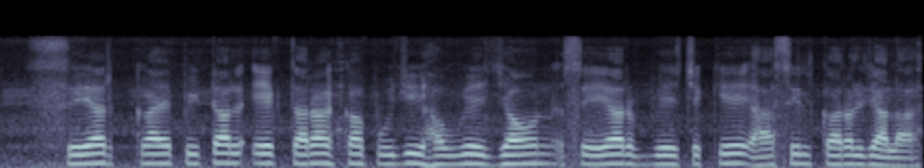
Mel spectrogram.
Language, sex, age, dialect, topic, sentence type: Bhojpuri, male, 25-30, Western, banking, statement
